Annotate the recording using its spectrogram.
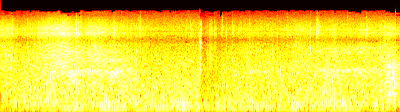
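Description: Wind blowing on the microphone: a steady rushing noise with a single sharp click about halfway through.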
